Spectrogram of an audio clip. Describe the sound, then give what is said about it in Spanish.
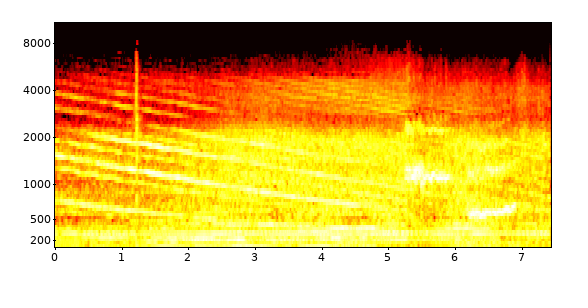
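Several police patrol cars pull up and stop at a door, giving a sustained screeching whine of long, slowly falling tones over a steady low engine rumble, loud and continuous throughout with no voices. “Varios coches patrulla se detienen a la puerta.”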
